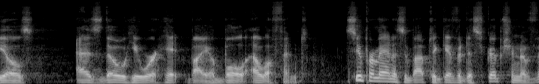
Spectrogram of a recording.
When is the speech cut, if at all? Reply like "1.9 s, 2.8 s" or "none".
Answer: 3.3 s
